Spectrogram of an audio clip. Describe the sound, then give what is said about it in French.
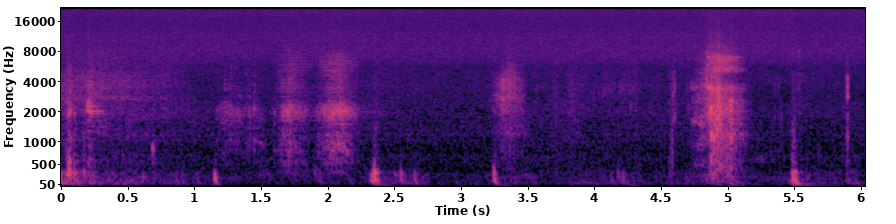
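Nose blowing by someone with a slight cold: faint, scattered snorting and breathy nasal bursts, then one longer, hissing blow, all soft and with no talk. “Bon, excusez-moi, je vais me remoucher parce que j'ai un petit rhume.”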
